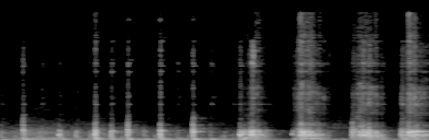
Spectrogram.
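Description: A worn pump rotor with play, from a Toyota Hilux, being worked by hand on a bench, giving a series of sharp clicking and ratcheting knocks that grow into rougher, longer grinding rattles.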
